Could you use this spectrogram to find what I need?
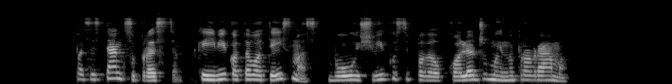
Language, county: Lithuanian, Kaunas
